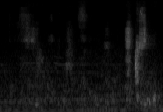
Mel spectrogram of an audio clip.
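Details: During a chiropractic neck adjustment session for a woman with persistent neck pain and tight neck muscles: soft room noise, then one sharp, hissing burst near the end, a single sneeze.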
